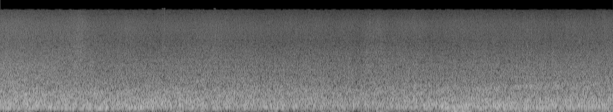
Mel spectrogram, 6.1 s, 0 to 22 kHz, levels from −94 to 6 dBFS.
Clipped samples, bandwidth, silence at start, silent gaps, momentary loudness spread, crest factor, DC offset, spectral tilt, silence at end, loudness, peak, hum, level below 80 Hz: under 0.1%; 16 kHz; 0 s; none; 3 LU; 14 dB; under 0.1%; -4.5 dB/octave; 0 s; -27 LUFS; -14 dBFS; none; -44 dBFS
